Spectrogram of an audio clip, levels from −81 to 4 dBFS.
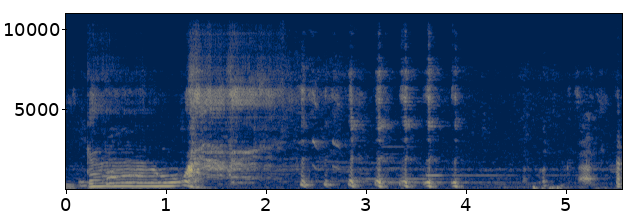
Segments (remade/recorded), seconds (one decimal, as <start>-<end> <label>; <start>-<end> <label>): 0.0-2.2 remade; 2.2-5.6 recorded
